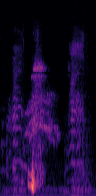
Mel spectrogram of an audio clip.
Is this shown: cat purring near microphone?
yes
